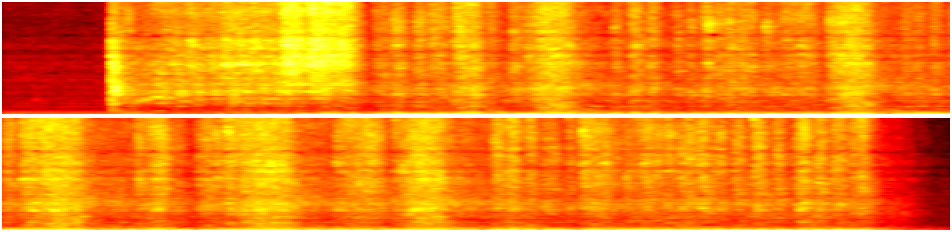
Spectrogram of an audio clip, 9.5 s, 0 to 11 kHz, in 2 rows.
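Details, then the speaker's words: Boosted small-block Chevy V8 race car restart testing new battery setup: brief brisk crank, voltage dips to about 12 V, V8 catches at once into steady lumpy rumble; healthy start. "man, I think I'm going to be very happy with this battery stuff. I mean, it drops down to about 12 volts for a second, and then it kicks right back on up, or drops a little bit below 12."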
